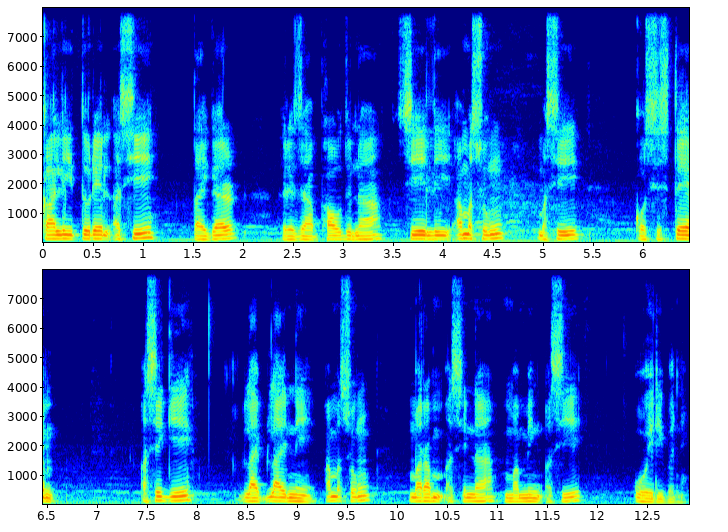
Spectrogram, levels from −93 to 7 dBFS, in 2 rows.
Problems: background sounds at intervals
